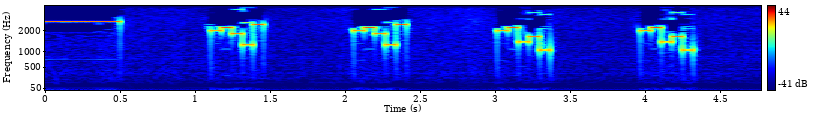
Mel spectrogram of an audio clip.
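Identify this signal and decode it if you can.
Five-tone selective call (ZVEI), heard as quick runs of five tones, tones of about 70 ms. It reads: 89730 89730 89461 89461
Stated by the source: ZVEI five-tone selective call received by SDR.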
